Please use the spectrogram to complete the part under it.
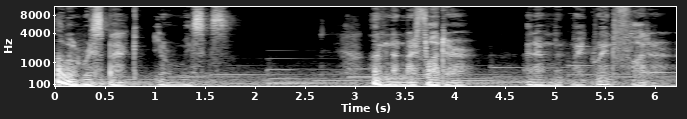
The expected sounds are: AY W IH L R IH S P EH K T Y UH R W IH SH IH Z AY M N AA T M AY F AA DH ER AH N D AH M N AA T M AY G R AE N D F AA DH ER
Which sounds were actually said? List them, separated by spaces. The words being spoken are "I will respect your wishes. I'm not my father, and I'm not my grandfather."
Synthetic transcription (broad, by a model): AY W IH L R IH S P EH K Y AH R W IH S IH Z AY M N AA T M AY F AA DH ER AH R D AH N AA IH M AY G R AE N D F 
